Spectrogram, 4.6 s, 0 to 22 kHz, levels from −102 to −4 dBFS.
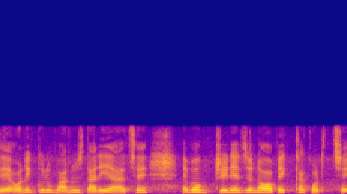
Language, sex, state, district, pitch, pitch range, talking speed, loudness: Bengali, female, Tripura, West Tripura, 225 Hz, 205-235 Hz, 130 wpm, -16 LUFS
